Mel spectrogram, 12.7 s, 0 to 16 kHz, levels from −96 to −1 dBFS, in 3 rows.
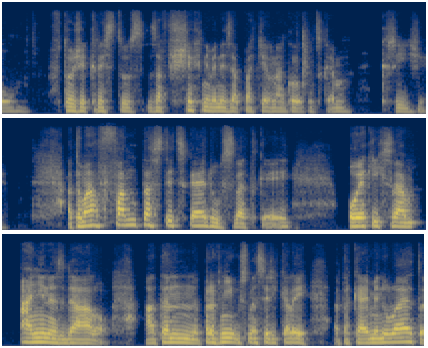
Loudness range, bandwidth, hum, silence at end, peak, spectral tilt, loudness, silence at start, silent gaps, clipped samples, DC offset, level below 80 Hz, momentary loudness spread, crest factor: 9 LU; 12 kHz; none; 0 s; -4 dBFS; -6.5 dB/octave; -23 LUFS; 0 s; none; under 0.1%; under 0.1%; -58 dBFS; 16 LU; 20 dB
